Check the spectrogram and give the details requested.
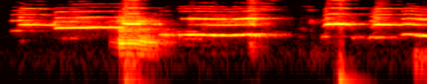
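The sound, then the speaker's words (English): A breathy flute plays a short, wavering tune: a few sustained high notes that slide and break, with airy puffs between phrases and a brief pause midway. “No, wait, you didn't hear me play my flute.”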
